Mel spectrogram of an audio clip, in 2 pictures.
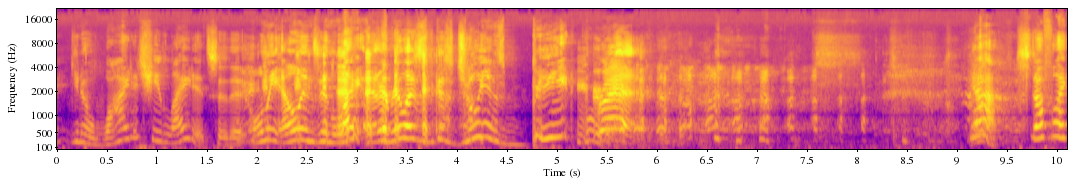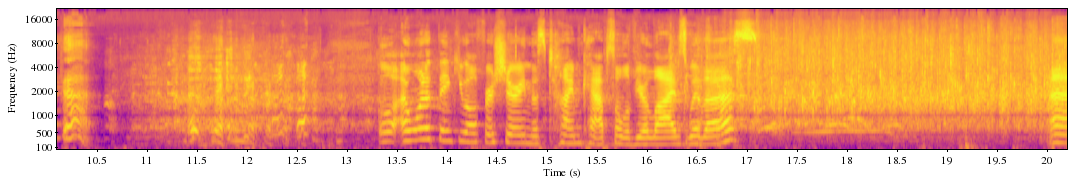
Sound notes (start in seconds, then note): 6.0 audience laughter; 11.5 audience applause; 16.4 audience cheer and applause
